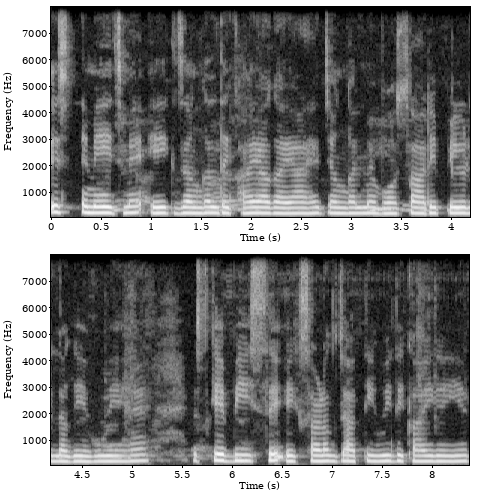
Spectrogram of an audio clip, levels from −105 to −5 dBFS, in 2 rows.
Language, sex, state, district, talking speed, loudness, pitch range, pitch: Hindi, female, Chhattisgarh, Bilaspur, 185 wpm, -15 LUFS, 205-220 Hz, 215 Hz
